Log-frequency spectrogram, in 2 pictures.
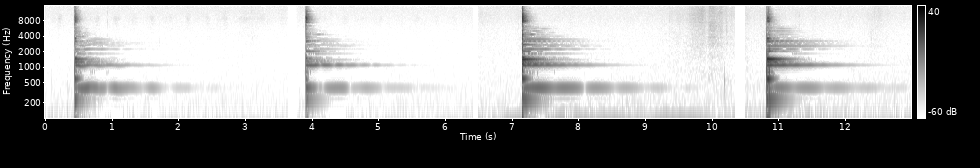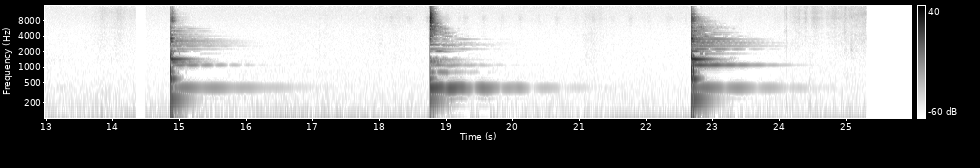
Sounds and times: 0.4s bowl 2.3s
3.9s bowl 5.7s
7.0s bowl 10.0s
10.8s bowl 12.8s
14.8s bowl 17.2s
18.7s bowl 21.1s
22.6s bowl 24.7s

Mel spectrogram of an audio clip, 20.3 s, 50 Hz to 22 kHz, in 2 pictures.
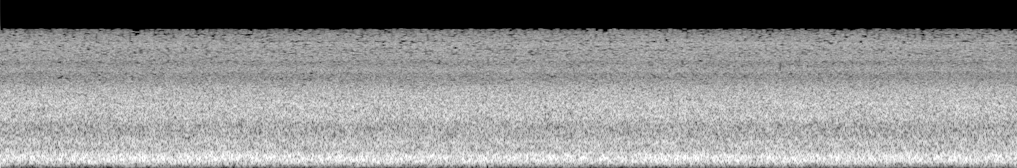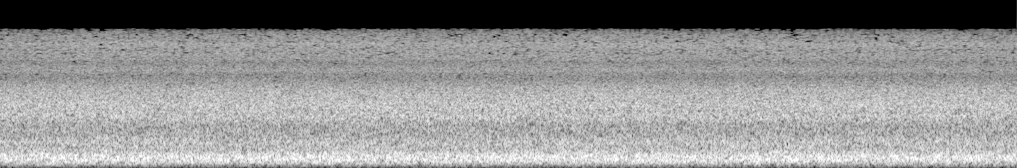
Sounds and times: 0.0s Noise of the Ayasse Torrent 20.3s

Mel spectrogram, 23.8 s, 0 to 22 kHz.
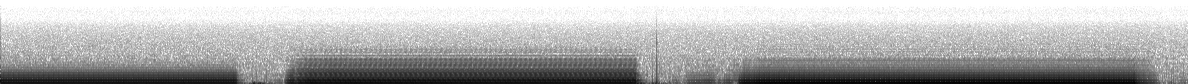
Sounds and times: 0.0s hum 23.7s

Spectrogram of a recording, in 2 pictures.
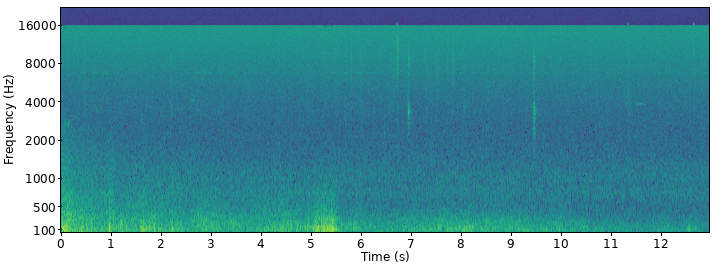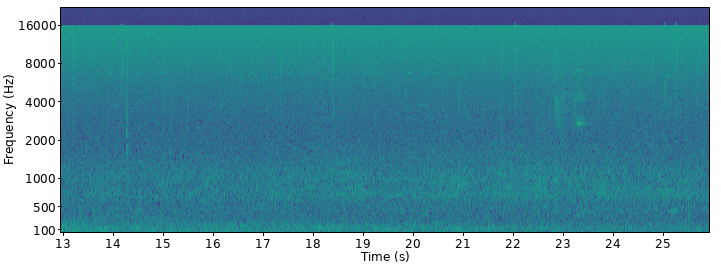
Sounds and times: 0.0s thunder 10.7s
0.0s rain 25.9s

